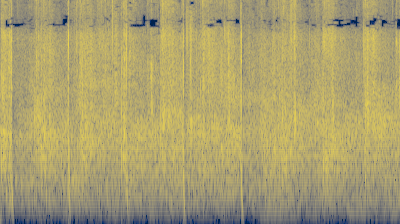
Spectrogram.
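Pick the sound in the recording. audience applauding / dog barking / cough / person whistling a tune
audience applauding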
